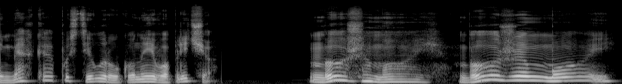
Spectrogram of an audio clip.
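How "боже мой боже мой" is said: slow, drawn-out rueful exclamation; remorseful. A narrator's reading. Colonel feigning regret to his bound prisoner, slow and remorseful. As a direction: lament it with rising pitch, stretching the vowels. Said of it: "с каким-то раскаянием в голосе".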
